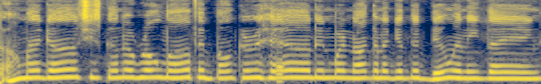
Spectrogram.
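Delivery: very high, frantic, worried fussing voice. Retelling a worried remark about the baby rolling off the bed: imitating Jordan's worried voice. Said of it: "What is that voice?".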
